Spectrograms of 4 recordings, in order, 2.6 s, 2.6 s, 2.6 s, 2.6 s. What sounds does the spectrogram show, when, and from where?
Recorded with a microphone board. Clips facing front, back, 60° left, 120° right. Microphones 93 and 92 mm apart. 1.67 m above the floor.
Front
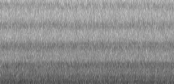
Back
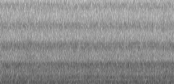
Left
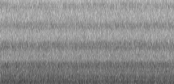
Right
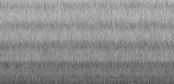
Only background noise.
